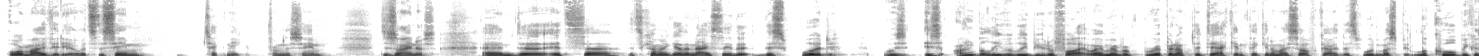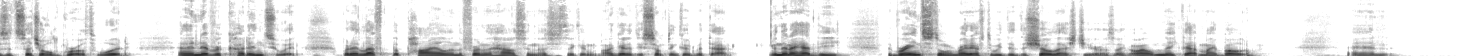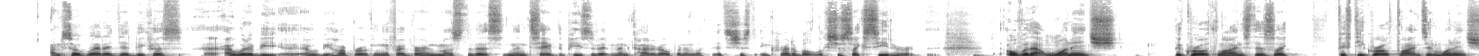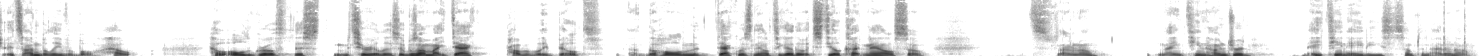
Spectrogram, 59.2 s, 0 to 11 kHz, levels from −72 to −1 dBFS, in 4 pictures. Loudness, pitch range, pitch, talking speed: -23 LUFS, 110-140 Hz, 115 Hz, 200 wpm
